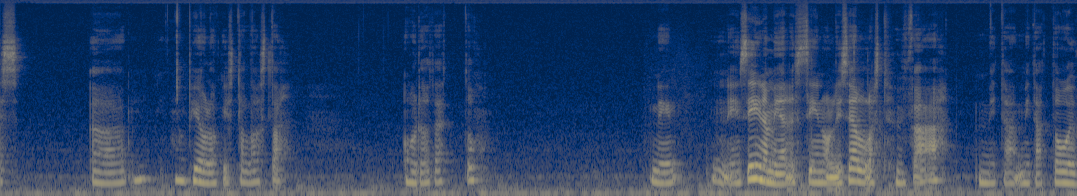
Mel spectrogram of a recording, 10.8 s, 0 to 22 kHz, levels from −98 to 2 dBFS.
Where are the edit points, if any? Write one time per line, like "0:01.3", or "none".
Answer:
0:06.4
